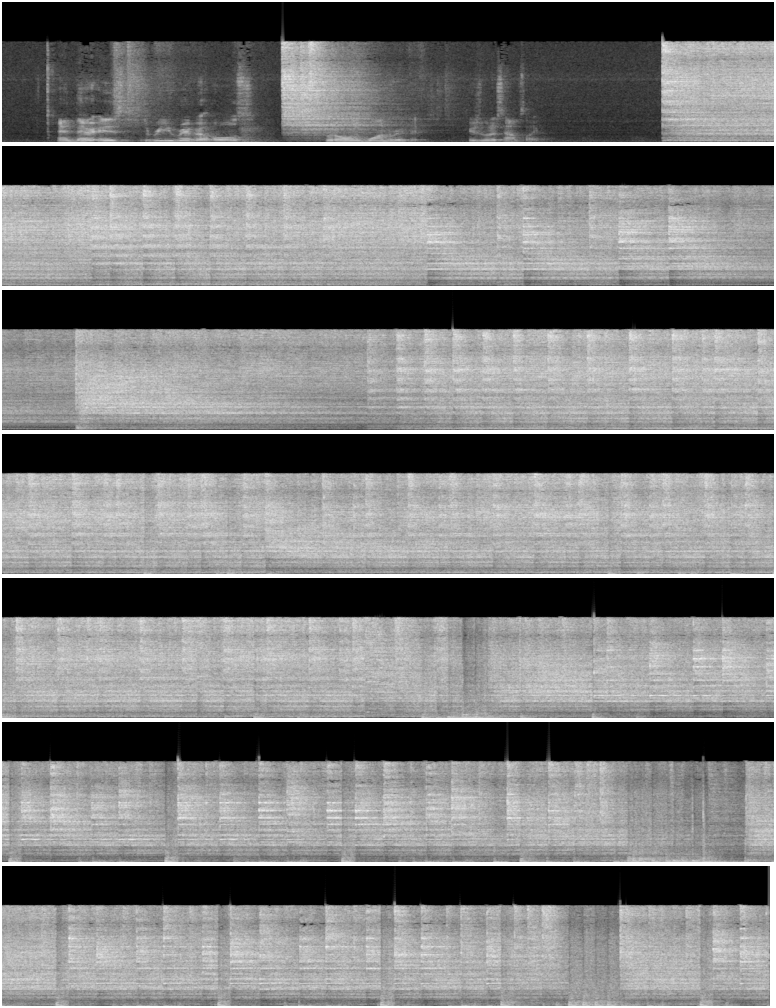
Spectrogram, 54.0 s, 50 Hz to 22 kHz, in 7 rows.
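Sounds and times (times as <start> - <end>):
ride cymbal played with drumstick: 6.6 - 54.0.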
